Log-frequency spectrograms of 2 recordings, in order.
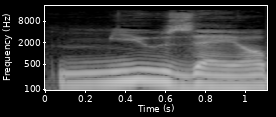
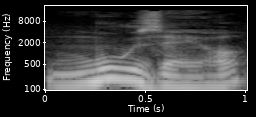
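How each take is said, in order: First: The u is said with a y glide. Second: The u is a pure vowel with no glide. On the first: The speaker calls it wrong. "Not museo" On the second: The speaker calls it right. "but museo. No y or y consonant sound there"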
